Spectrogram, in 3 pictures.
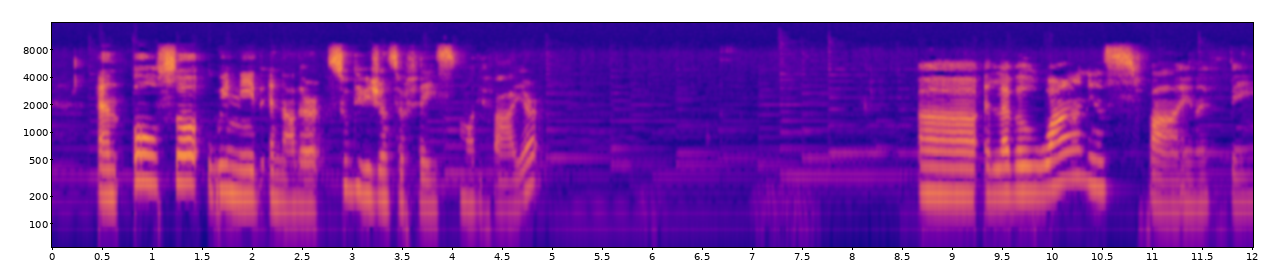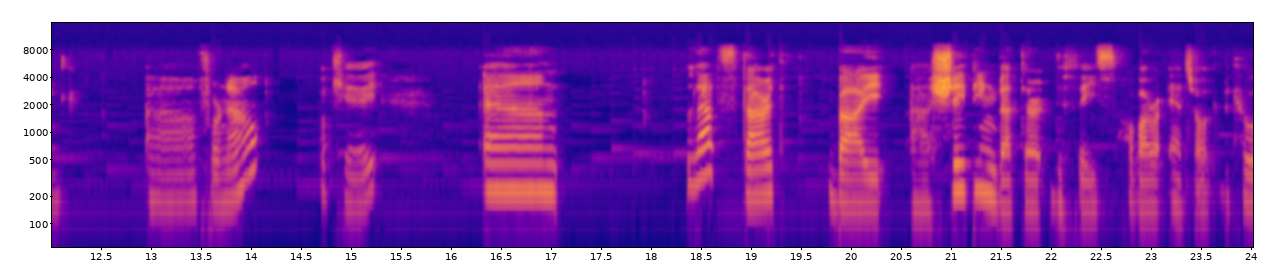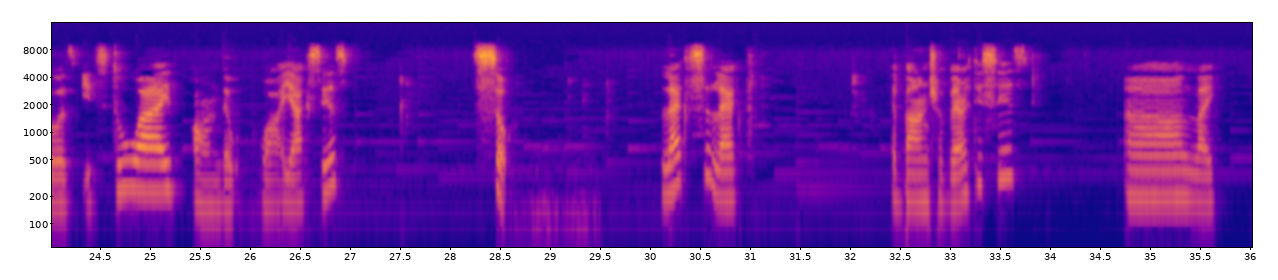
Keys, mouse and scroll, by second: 1.3-2.2 scroll up 2, 3.0-6.1 drag, 9.8-11.4 middle drag, 11.4 click, 12.1-16.8 middle drag, 17.6-18.5 shift+middle drag, 18.5-19.1 scroll up 1, 19.1-25.2 shift+middle drag, 25.2-26.8 scroll down 2, 26.8 scroll up 2, 27.2-28.2 middle drag, 28.2 click, 28.8 Tab, 29.2-30.6 middle drag, 30.6 KP_1, 31.3 scroll up 13, 31.7 alt+z, 32.2 shift+middle click, 32.7 click.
